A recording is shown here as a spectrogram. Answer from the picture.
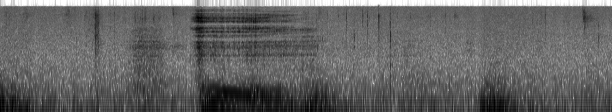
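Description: Breaths and mouth noise close to a microphone: low puffs of rumble at the start and again near five seconds, over a steady hiss. About two seconds in comes a short throaty voiced sound lasting about a second.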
